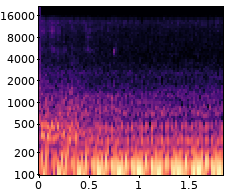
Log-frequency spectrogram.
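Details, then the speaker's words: 1999 Land Cruiser 100 series, crank-no-start fixed by repairing crankshaft position sensor wiring: a deep, even rumble held at a raised speed; high idle from a misadjusted throttle position sensor. "only issues I need to adjust a throttle position sensor as you can see it's revin Oh"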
